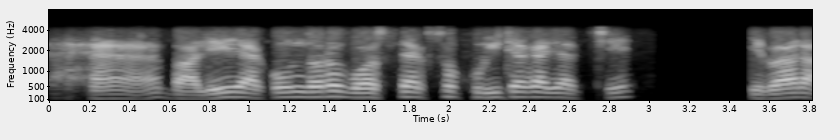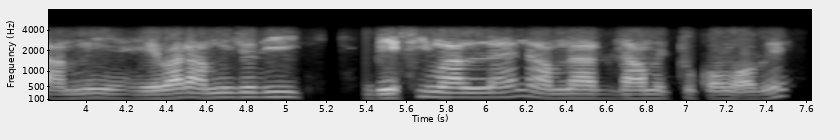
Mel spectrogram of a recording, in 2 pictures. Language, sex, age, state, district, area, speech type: Bengali, male, 45-60, West Bengal, Hooghly, rural, conversation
